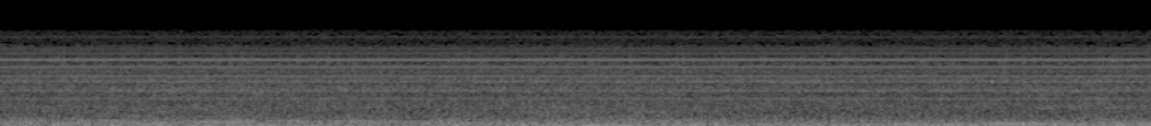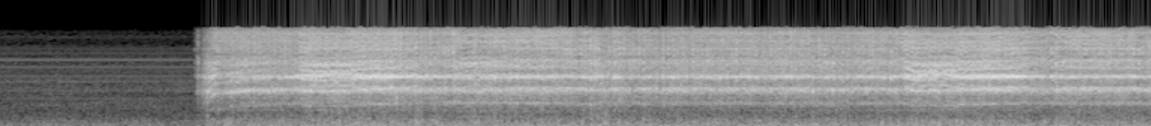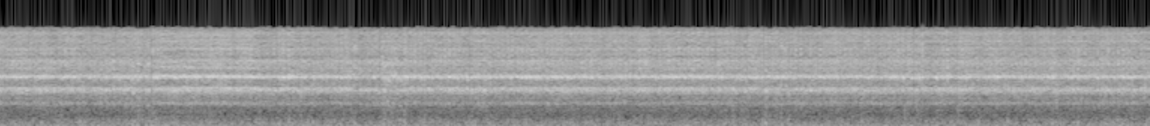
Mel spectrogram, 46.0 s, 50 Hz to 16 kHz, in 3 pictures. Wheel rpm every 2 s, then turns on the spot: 0, 0, 0, 0, 0, 0, 0, 0, 0, 140, 160, 160, 160, 160, 160, 160, 160, 160, 160, 160, 160, 160, 160.
none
